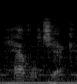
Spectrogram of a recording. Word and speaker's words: Havlicek: 36 field goal attempts I gotta correct you on the pronunciation because he is such a great basketball player in his day John Havlicek John Havlicek havelcheck Havel check there you go huh that's weird there's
